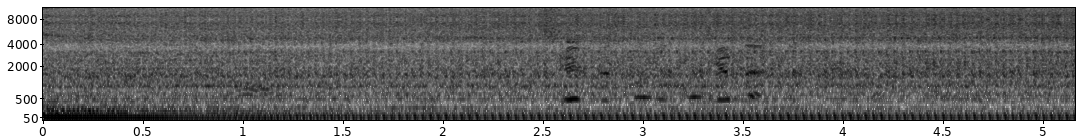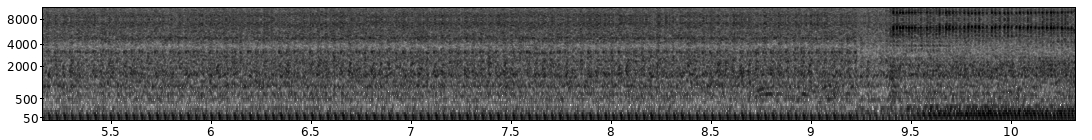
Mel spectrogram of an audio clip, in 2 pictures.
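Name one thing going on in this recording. An engine idles with a low rumble.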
